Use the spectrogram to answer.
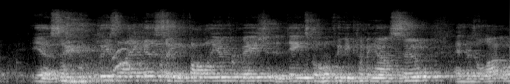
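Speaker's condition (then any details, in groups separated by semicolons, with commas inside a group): No condition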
